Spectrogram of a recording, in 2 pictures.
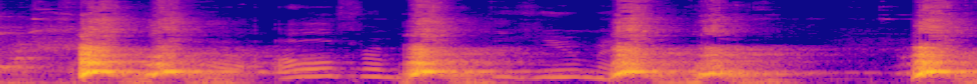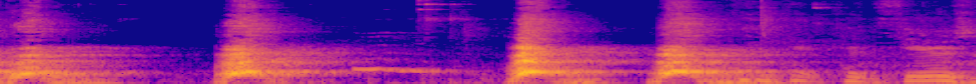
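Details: Wolfdogs and a wolf puppy howling together indoors, set off by one jealous dog and then another howler. Loud, harmonic, yelping notes recur roughly every second, with softer wavering tones between them.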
